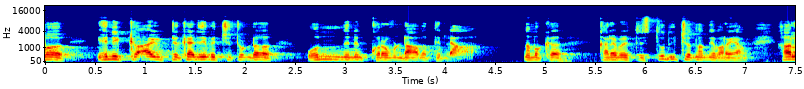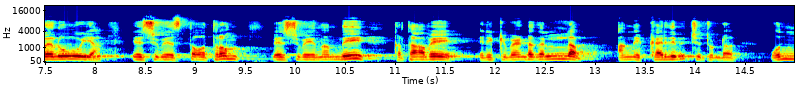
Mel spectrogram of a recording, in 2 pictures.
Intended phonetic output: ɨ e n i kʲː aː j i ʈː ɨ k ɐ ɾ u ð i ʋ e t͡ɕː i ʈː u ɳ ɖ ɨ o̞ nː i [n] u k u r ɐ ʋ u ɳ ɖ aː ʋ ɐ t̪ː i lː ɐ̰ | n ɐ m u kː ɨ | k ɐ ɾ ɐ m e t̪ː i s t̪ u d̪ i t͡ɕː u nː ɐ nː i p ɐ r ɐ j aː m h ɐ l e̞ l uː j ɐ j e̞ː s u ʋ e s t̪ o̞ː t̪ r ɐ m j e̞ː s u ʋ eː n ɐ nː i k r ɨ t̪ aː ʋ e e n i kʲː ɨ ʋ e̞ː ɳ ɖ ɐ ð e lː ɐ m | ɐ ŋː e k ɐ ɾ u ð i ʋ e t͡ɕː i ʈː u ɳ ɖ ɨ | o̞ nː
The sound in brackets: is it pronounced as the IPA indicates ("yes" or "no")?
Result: yes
